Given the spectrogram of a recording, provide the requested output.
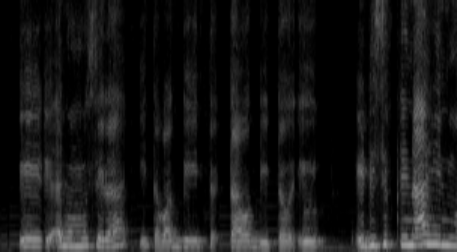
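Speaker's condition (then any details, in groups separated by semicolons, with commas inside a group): Cerebral palsy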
